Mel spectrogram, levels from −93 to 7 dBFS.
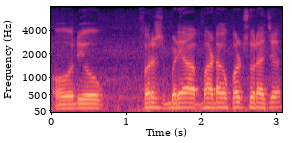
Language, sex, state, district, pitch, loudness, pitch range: Rajasthani, male, Rajasthan, Nagaur, 135 Hz, -12 LUFS, 120-140 Hz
